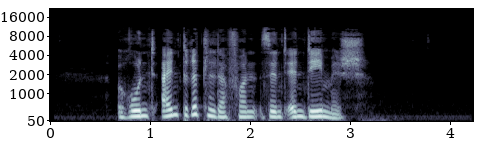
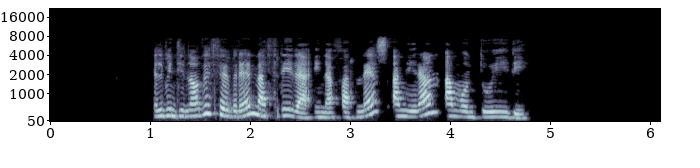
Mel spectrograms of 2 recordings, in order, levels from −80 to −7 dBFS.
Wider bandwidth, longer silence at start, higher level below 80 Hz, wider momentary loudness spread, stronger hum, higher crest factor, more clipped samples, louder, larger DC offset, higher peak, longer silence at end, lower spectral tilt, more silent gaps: first, 11 kHz vs 8.2 kHz; second, 0.7 s vs 1.05 s; first, -54 dBFS vs -68 dBFS; about the same, 9 LU vs 8 LU; neither; about the same, 18 dB vs 22 dB; neither; about the same, -20 LUFS vs -22 LUFS; neither; about the same, -4 dBFS vs -4 dBFS; second, 1.1 s vs 1.35 s; about the same, -5 dB/octave vs -4.5 dB/octave; neither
